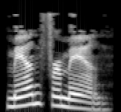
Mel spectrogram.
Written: man-for-man

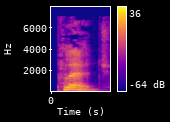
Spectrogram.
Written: pledge

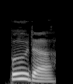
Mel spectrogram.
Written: budha

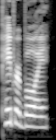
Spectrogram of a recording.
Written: paperboy

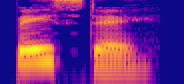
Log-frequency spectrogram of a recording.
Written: beiste

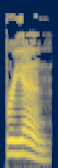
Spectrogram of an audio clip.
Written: brienne

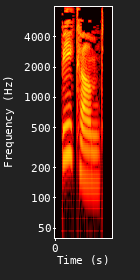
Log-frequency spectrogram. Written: becomed

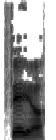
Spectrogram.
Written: feya

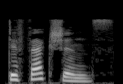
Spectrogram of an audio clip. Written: defections

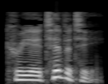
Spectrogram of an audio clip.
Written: creativity

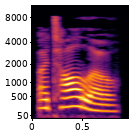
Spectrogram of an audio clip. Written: atalo

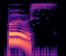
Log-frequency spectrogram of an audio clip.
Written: boose

